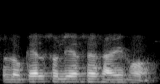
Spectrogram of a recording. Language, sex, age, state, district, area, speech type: Assamese, male, 45-60, Assam, Nagaon, rural, conversation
